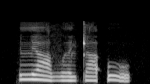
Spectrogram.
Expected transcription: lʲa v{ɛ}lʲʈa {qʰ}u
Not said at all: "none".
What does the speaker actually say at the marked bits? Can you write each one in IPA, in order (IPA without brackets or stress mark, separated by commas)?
ɘ, ʔ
